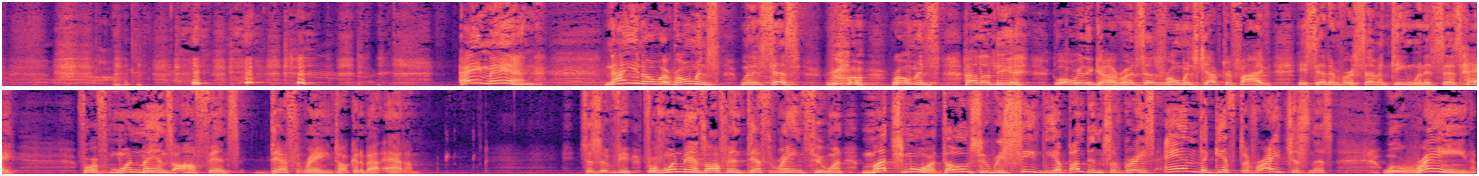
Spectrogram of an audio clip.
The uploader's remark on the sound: from the Wednesday service on July 19, 2023 at Harvest Bible Church in Stockton, CA.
